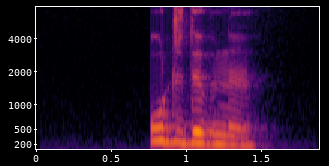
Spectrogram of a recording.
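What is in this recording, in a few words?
"удждывны", Komi, female; kpv audio dict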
